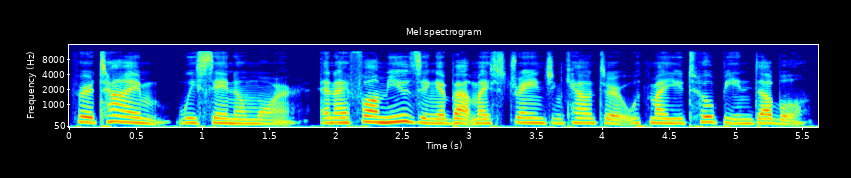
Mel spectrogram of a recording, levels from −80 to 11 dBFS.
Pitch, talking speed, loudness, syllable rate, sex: 205 Hz, 205 wpm, -16 LUFS, 5.0 syllables/s, female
